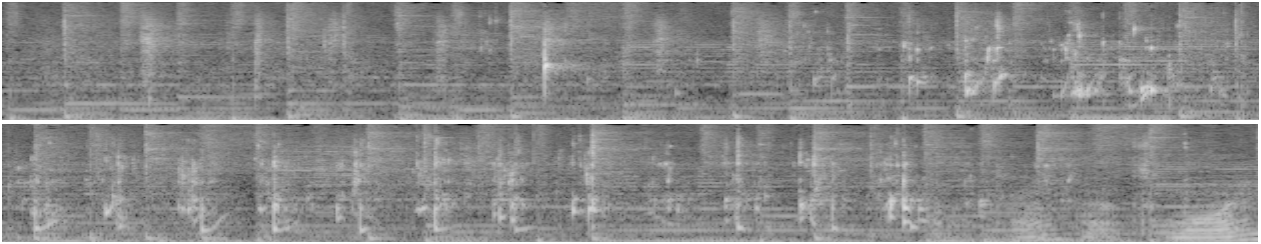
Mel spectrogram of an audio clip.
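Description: Chicken broth for pumpkin soup pours into a pot in drips and splashes, with stirring or tapping sounds mixed in and people talking over it.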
